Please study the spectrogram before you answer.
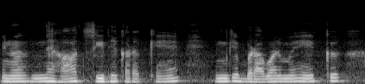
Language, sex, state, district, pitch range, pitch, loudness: Hindi, male, Uttar Pradesh, Shamli, 135-145 Hz, 140 Hz, -16 LUFS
